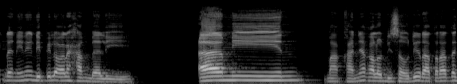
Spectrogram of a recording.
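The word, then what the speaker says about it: آمين: Yang pertama hamzahnya panjang. Amin tanpa tasydid. Yang kedua sama seperti yang pertama bedanya di hamzahnya doang pendek. Amin.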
